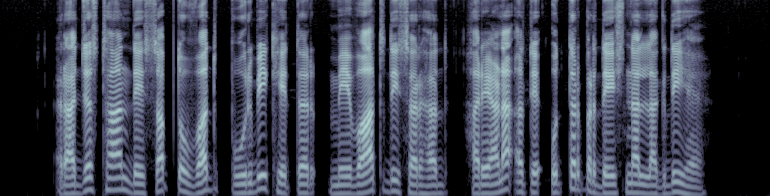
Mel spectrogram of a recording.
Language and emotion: Punjabi, neutral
